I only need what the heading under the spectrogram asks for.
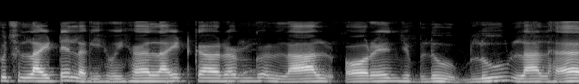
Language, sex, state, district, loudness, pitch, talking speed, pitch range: Hindi, male, Jharkhand, Garhwa, -17 LUFS, 145 Hz, 145 wpm, 135-150 Hz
